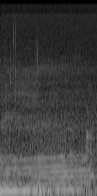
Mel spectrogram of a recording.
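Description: A car engine hums steadily, a low, even drone with a slight rise and fall as it cruises along a harbour street on Samos in the evening. No voices, just the continuous motor sound.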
